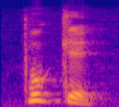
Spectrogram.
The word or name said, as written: puke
